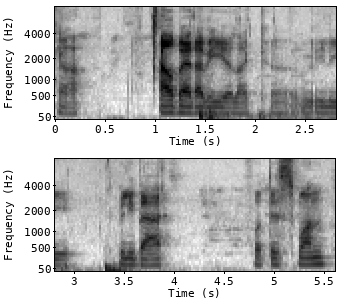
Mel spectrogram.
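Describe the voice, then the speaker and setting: A man's voice: mid-range voice, little pitch movement, measured pace, pushed and bright. German-native young man casting games casually. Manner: rambling, heavy use of "like" and restarts. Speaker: amateur esports caster. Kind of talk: casual solo esports commentary.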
